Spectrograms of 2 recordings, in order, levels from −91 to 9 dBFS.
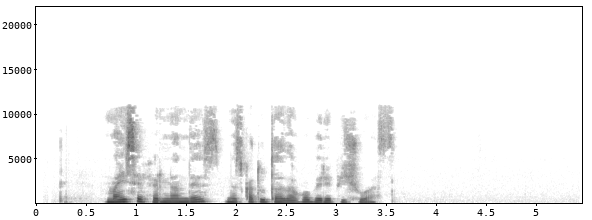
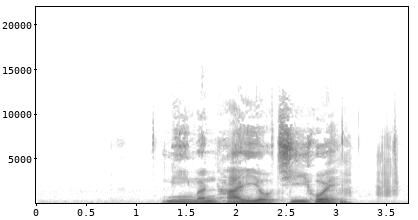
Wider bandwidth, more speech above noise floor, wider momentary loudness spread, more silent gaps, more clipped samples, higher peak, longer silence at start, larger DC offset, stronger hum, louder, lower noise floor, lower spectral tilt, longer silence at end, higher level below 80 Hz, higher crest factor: second, 11.5 kHz vs 13 kHz; first, 49 dB vs 40 dB; second, 11 LU vs 19 LU; neither; neither; first, -10 dBFS vs -18 dBFS; second, 0.25 s vs 1.3 s; neither; neither; first, -28 LUFS vs -36 LUFS; about the same, -77 dBFS vs -75 dBFS; first, -6 dB/octave vs -4 dB/octave; first, 1.9 s vs 0.1 s; second, -78 dBFS vs -62 dBFS; about the same, 20 dB vs 22 dB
